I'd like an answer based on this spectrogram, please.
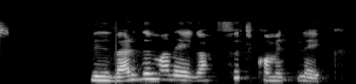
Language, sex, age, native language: Icelandic, female, 50-59, Icelandic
